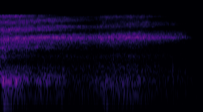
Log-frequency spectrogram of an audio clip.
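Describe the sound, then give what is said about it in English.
One long, deep, airy breath from a person, hissing steadily and evenly before tapering away at the end. “So let's take a moment, take a breath.”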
